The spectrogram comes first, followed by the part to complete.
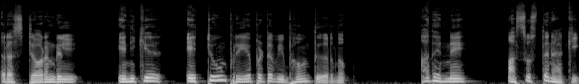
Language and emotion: Malayalam, sad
